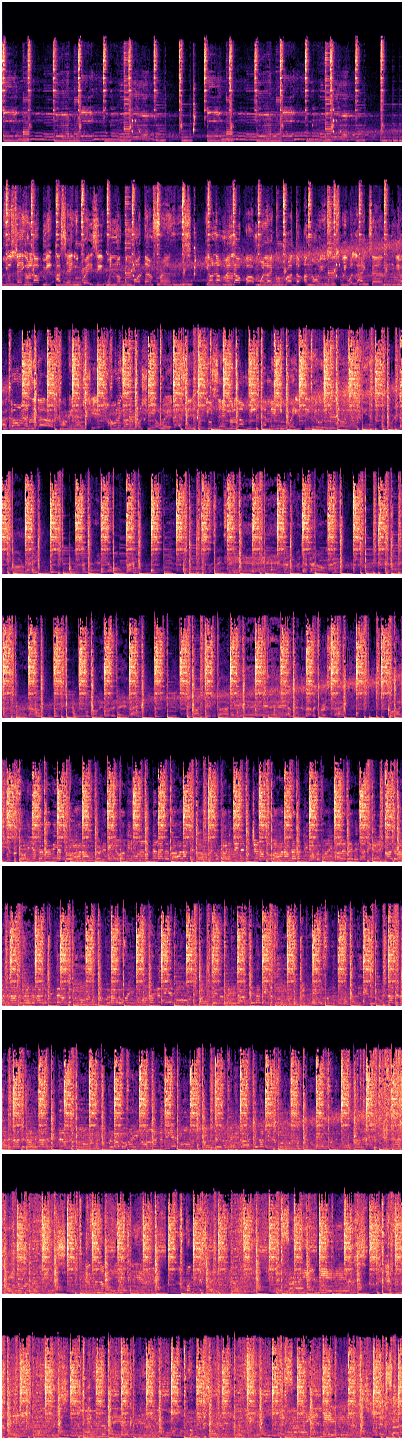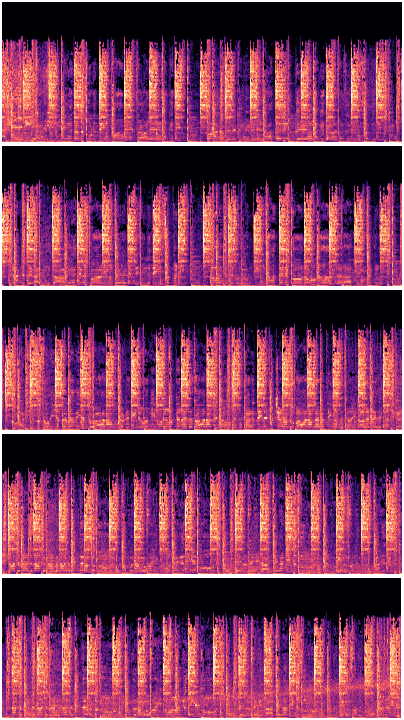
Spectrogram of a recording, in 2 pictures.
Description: Category : Bollywood DJ Remix Songs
